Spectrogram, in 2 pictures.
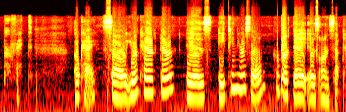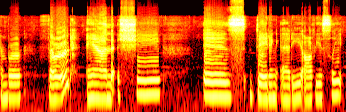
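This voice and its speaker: A woman's voice: medium pitch, rough recording. A woman voice actor and channel host chatting casually and nervously, rambling with many fillers before her audio roleplay.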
